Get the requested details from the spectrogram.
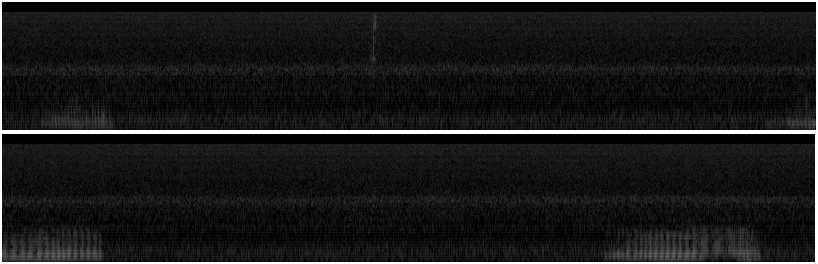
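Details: Sleeping pet snoring loudly in the morning, like a chainsaw: rattling snores about every six seconds over a steady room hum.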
